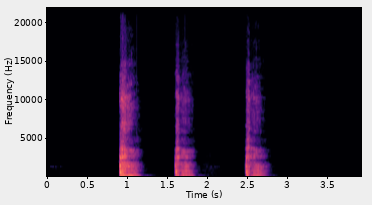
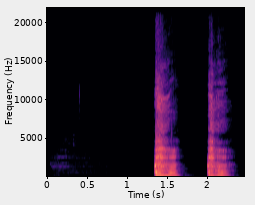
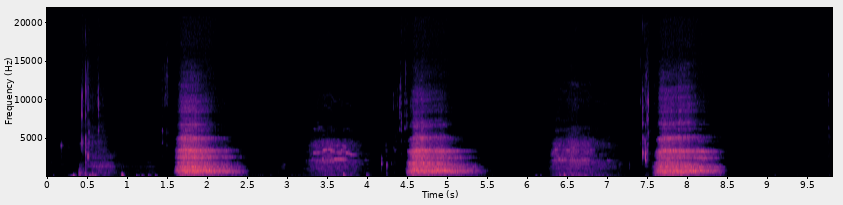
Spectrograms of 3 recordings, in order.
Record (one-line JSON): {"three_cough_length": "3.9 s", "three_cough_amplitude": 32768, "three_cough_signal_mean_std_ratio": 0.28, "cough_length": "2.5 s", "cough_amplitude": 32768, "cough_signal_mean_std_ratio": 0.34, "exhalation_length": "9.8 s", "exhalation_amplitude": 14152, "exhalation_signal_mean_std_ratio": 0.44, "survey_phase": "beta (2021-08-13 to 2022-03-07)", "age": "45-64", "gender": "Male", "wearing_mask": "No", "symptom_none": true, "symptom_onset": "8 days", "smoker_status": "Ex-smoker", "respiratory_condition_asthma": false, "respiratory_condition_other": false, "recruitment_source": "REACT", "submission_delay": "1 day", "covid_test_result": "Negative", "covid_test_method": "RT-qPCR", "influenza_a_test_result": "Unknown/Void", "influenza_b_test_result": "Unknown/Void"}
